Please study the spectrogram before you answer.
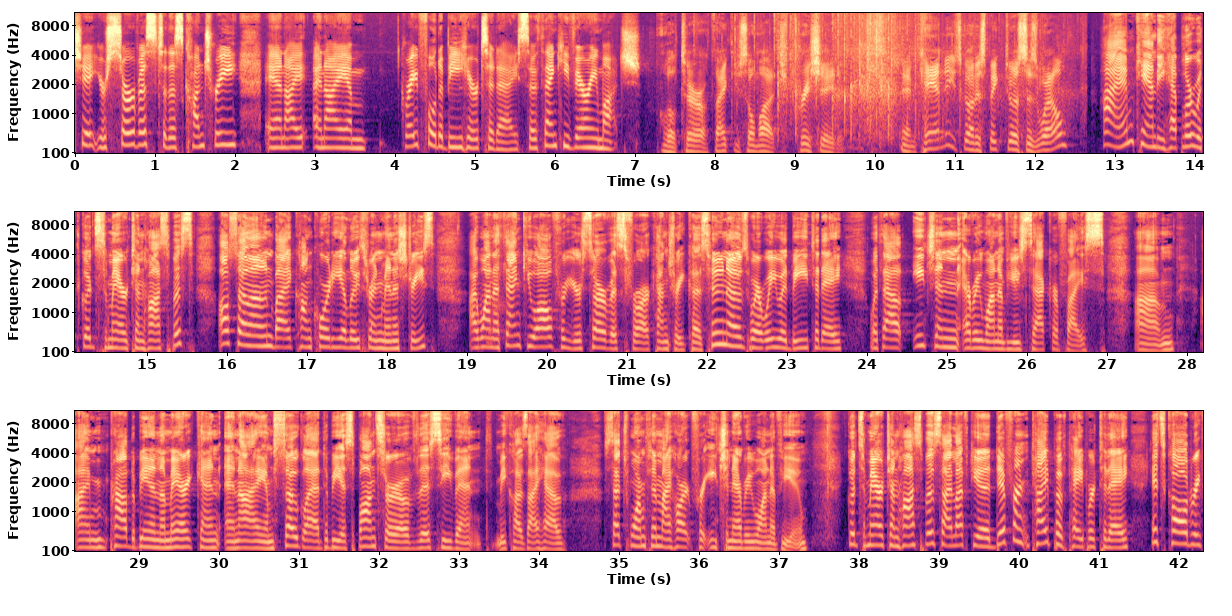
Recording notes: Stories and voices of local veterans recorded live on June 8, 2016 at Grazie Restaurant in Wexford, Pennsylvania. Veteran Voices of Pittsburgh Oral History Initiative.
